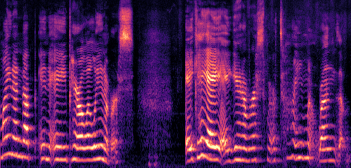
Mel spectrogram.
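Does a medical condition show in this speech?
Yes: cerebral palsy; Botox then SDR by Dr. Parks for spasms, physio intensive with Beck at 4, poor fine motor; legs affected, cannot walk without support, mainly uses walker, wheelchair use reduced.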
